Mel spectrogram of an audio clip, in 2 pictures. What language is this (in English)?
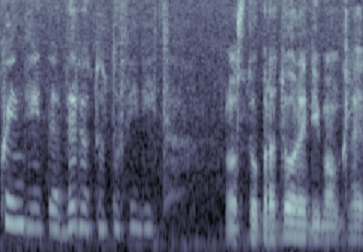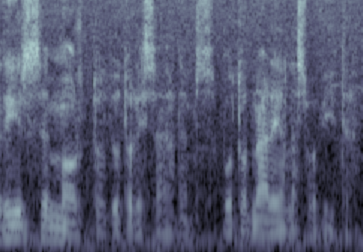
Italian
